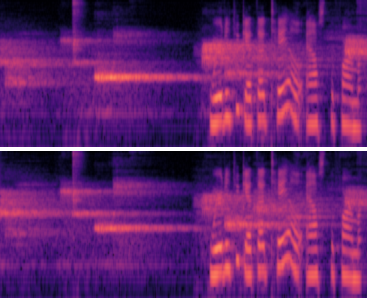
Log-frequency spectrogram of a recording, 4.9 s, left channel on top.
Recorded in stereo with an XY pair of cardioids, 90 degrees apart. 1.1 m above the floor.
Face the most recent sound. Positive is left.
turn(degrees=-5)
